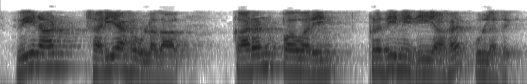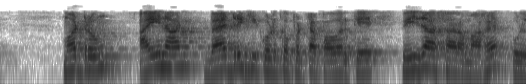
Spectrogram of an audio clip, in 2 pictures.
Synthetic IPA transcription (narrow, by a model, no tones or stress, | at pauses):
ʋiːnaːʈ̚sɐɾɪjaːɣɐʊɭːɐðaːl | kɐɾɐnpɐʋɐɾɪnpɾɐðɪnɪðɪjaːɣɐʊɭːɐðɯ | mɐʈrɯmɐɪnaːʈbaːʈɾɪk̬ːɯkːɔɽɯkːɐpːɐʈːɐpɐʋɐɾkɯʋɪjðaːsaːɾɐmaːɣɐʊɭːɐ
